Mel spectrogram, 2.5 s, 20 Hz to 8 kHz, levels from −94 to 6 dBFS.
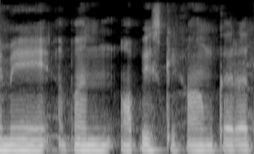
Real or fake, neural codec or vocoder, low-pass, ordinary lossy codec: real; none; 7.2 kHz; none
